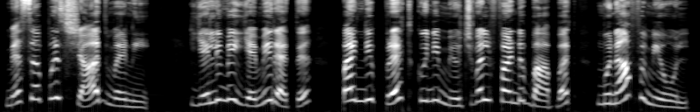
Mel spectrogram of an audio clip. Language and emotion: Kashmiri, happy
